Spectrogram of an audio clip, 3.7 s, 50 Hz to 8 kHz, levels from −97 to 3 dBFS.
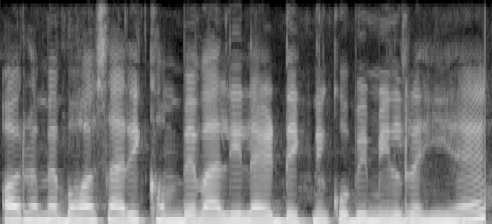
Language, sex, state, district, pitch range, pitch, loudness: Hindi, female, Gujarat, Valsad, 225-240 Hz, 230 Hz, -12 LUFS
